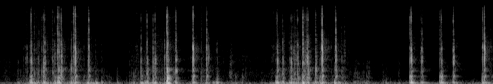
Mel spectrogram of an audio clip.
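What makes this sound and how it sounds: A low-profile mechanical keyboard with plastic keycaps is typed fast with the fingertips of both hands. Quick, sharp clicks come in uneven bursts with short pauses between them. Each keystroke is brief and dry, with a low thud under a bright tick.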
